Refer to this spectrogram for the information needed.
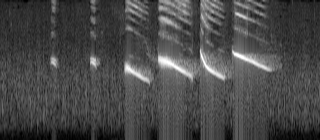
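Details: Green-winged saltator (Saltator similis) singing the "Bom dia seu Chico liso" dialect, recorded live for teaching chicks: two short soft notes, then four loud clear whistles, each sliding downward, in quick succession over a faint steady hiss.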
